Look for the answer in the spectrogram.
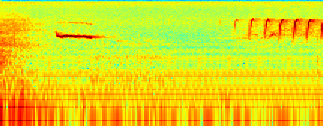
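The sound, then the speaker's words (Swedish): A wood warbler gives a single drawn-out, plaintive whistled call note, then a quick run of thin, high notes that speed up toward the end, fairly faint over a low steady hum. “Eh, det här är då locklätet på grön sångare, lite lock, långdraget då.”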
